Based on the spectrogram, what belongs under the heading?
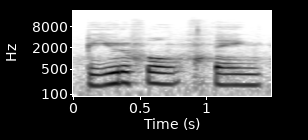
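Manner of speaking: normal talking voice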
